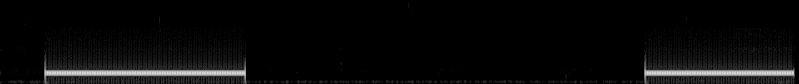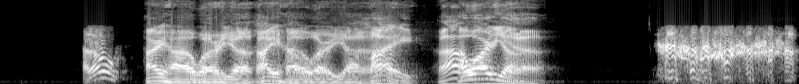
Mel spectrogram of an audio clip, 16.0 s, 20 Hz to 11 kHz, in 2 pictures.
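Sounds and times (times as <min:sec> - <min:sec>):
phone call tone from a call placed by a voice assistant: 0:00.5 - 0:02.5, 0:06.4 - 0:08.0
speech: 0:08.8 - 0:13.4
laughter: 0:14.5 - 0:15.9.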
